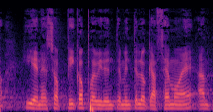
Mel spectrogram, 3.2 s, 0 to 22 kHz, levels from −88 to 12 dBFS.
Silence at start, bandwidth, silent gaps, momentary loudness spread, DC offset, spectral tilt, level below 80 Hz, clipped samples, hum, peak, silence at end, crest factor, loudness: 0 s; 16.5 kHz; none; 5 LU; under 0.1%; -6 dB/octave; -42 dBFS; under 0.1%; none; -2 dBFS; 0 s; 22 dB; -24 LUFS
